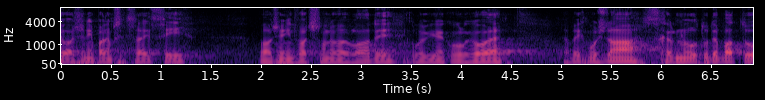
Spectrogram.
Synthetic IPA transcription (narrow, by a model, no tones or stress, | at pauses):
vaːʒɛniːpanɛpr̝̥ɛt̪sɛdajit͡siː | vaːʒɛɲiːdvat͡ʃlɛnovɛːvlaːdɪkolɛɡɪɲɛkolɛɡovɛːja̰ːbɪxmoʒnaːsxr̩nult̪udɛbat̪u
